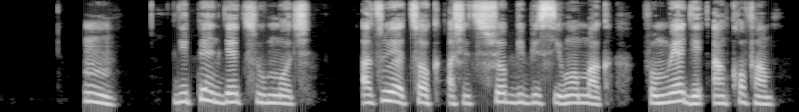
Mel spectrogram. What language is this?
Nigerian Pidgin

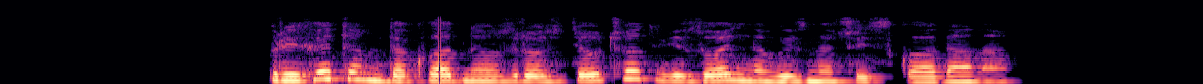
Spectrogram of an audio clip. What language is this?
Belarusian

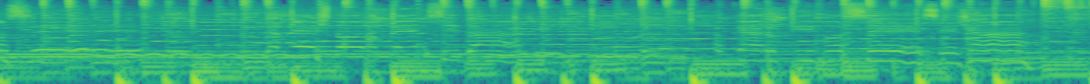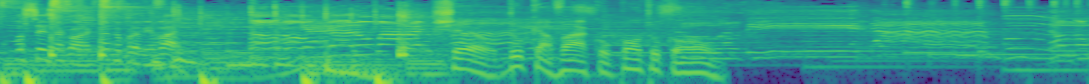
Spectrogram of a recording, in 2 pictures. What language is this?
Portuguese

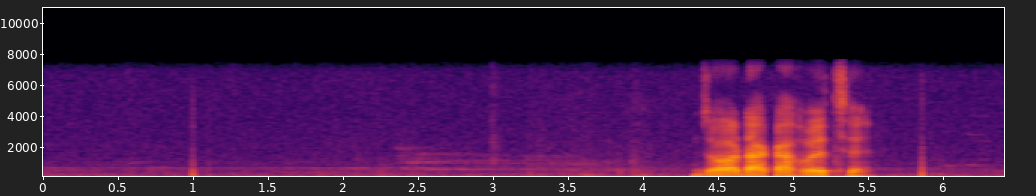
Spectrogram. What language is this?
Bangla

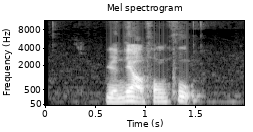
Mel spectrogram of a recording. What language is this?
Chinese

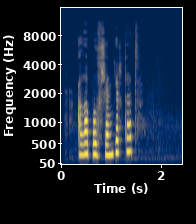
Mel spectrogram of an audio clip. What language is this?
Mari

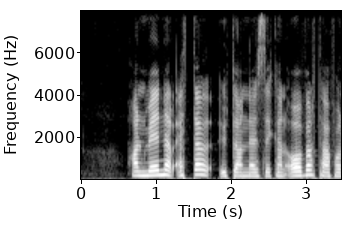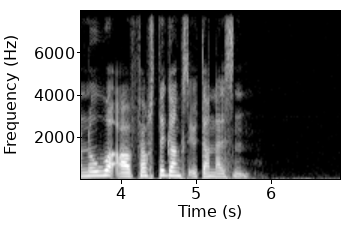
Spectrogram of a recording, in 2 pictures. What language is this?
Norwegian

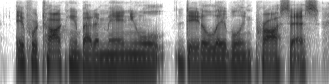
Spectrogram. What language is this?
English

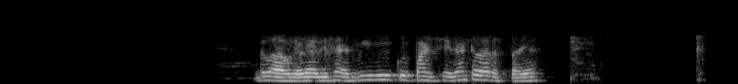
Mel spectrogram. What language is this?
Dogri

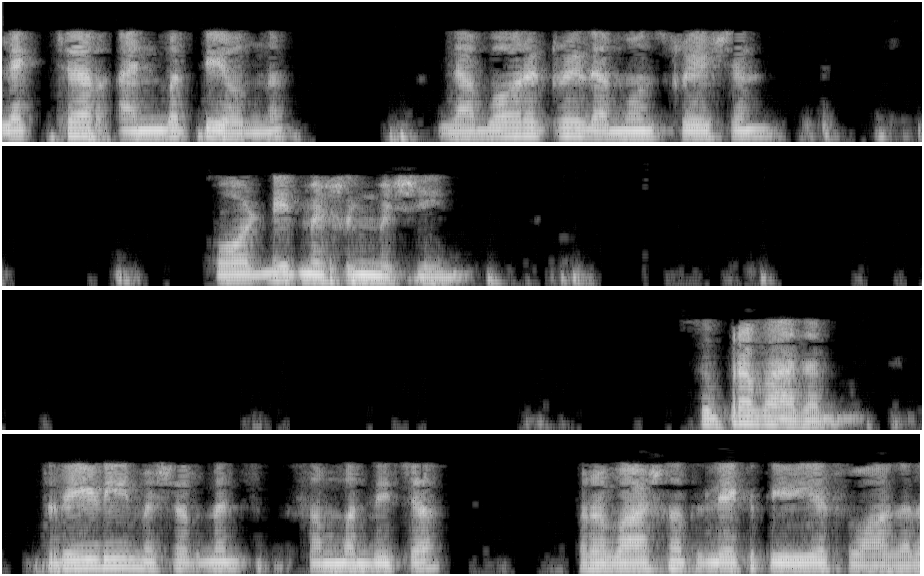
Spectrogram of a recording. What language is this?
Malayalam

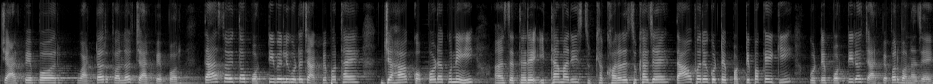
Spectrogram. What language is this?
Odia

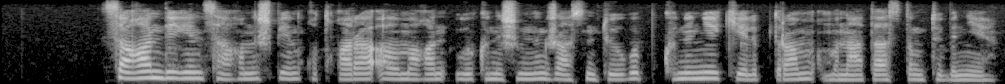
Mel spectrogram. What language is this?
Kazakh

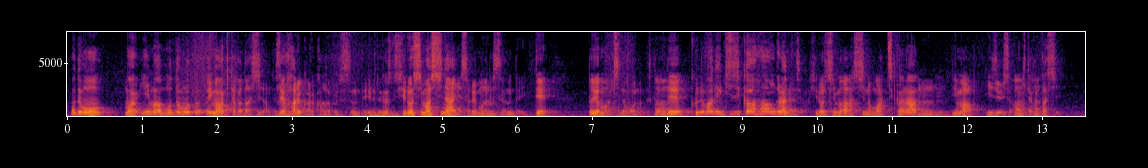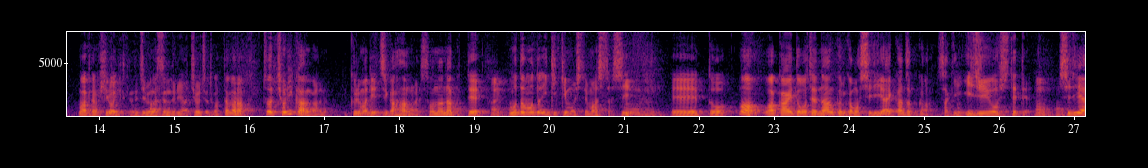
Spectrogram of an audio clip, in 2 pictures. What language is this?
Japanese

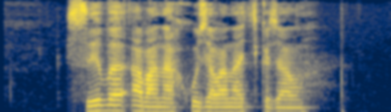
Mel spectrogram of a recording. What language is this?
Chuvash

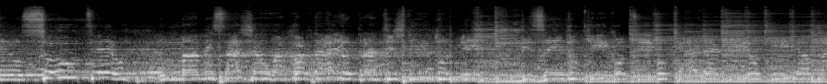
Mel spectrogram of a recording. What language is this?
Ukrainian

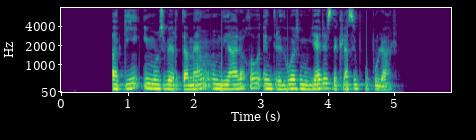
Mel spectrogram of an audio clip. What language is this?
Galician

